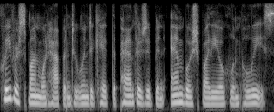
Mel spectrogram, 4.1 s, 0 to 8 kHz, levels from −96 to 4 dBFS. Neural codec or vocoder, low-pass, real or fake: none; 7.2 kHz; real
